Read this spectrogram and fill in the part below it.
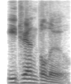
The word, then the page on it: Eigenvalue: American English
